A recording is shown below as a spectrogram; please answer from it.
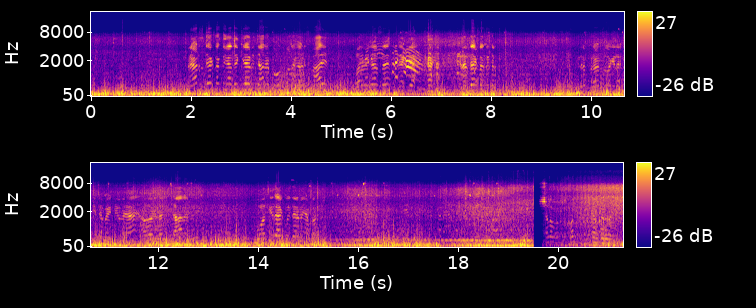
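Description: A passenger vehicle's engine drones steadily as it drives, heard from inside the crowded open-sided cabin, with passengers' voices chattering over it. The sound cuts out for a moment near the end.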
